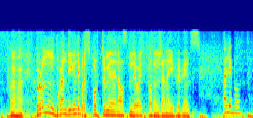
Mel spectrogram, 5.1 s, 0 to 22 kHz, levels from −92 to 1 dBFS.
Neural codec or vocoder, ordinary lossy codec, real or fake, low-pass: codec, 16 kHz in and 24 kHz out, 1 kbps, XY-Tokenizer; none; fake; 7.2 kHz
